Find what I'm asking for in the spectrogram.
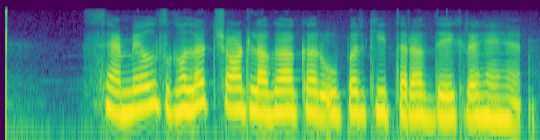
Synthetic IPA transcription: sɛːmʊlzɣɐlət̪ʃɔːʈlɐɡakəɾuːpəɾkit̪ɐɾəfd̪eːkʰɾɐɦeɦɛ̃ː

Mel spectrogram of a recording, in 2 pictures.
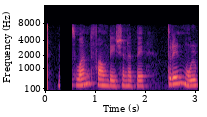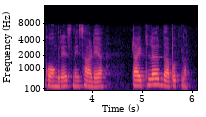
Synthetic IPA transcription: nasʋənd̪fawɳɖeɕənɦət̪e | t̪ɾinmulkɔ̃ŋɡɾesnesaɽja | ʈajʈləɾd̪aput̪la̰

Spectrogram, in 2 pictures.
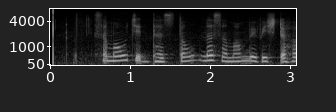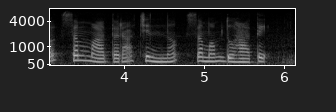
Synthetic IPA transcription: sɐmɐwt͡ʃid̪ʱːɐst̪ɐ̃w̃nɐsɐmɐmʋiʋiʂʈɐɦɐ̆sɐmːaːt̪ɐɾaːt͡ʃinːɐsɐmɐmd̪uɦaːt̪eː

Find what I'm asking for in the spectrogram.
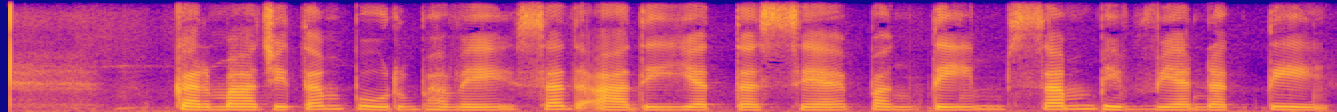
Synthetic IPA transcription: kɐɾmaːd͡ʒit̪ɐmpuːɾbʱɐʋeːsɐd̪ʱa̰ːd̪ijɐt̪ɐsjɐpɐŋt̪iːmsɐmbʱiʋjɐnɐk̚t̪i

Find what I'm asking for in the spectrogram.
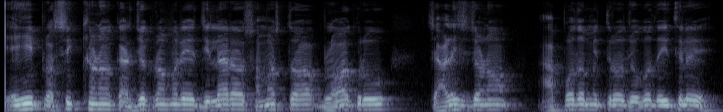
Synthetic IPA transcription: eɦipɾɔsikʰːjɔɽ̃ɔkaɾd͡ʒɔkɾɔmɔɾed͡ʒilaɾɔsɔmɔst̪ɔblɔkɾu | t͡ʃaɭis̬ɔd͡ʒɔɽ̃ɔ | a̰pɔd̪ɔmit̪ɾɔd͡ʒoɡɔd̪ejt̪ʰile

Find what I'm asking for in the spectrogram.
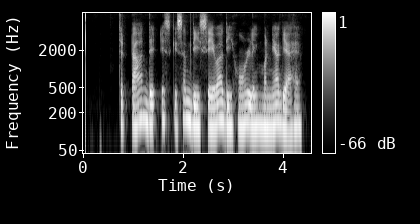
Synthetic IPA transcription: t͡ʃəʈːaːnd̪eːɪskɪsəmd̪iːseːʋaːd̪iːhoːɳləiːmənjaːɡɪja̰ːɦɛː

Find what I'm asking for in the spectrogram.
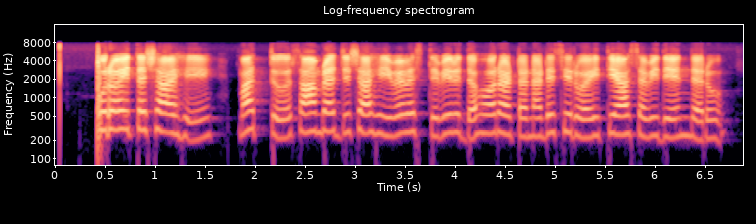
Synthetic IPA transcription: puɾoːit̪ɐʃaːɦi | mɐt̪ːusaːmɾaːd͡ʒjɐʃaːɦiʋjɐʋɐst̪ʰeʋiɾud̪ʱːɐɦɔːɾaːʈɐnɐɽesiɾuʋɐit̪iɦaːsɐʋid̪ɛend̪ɐɾu

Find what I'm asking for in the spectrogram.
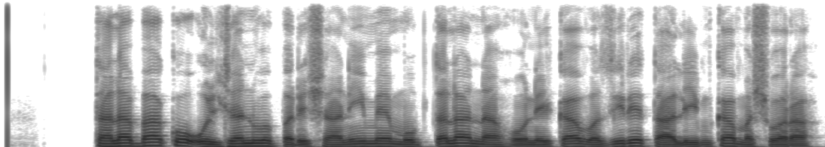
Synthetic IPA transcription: t̪ɐləbakoʔʊld͡ʒənʋpɐɾeːʃaːnimẽmʊb̚t̪əlanɐɦoːnekaʋɐziːɾet̪aːliːmkamɐʃʋəɾa

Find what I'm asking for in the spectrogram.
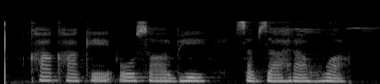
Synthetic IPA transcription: kʰakʰaːkḛoːsɔːɾbʱi | sɐbzaːɦɾaɦuaː

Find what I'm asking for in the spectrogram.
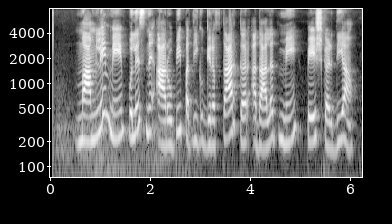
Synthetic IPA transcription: maːmlemẽpʊlɪsneʔaːɾoːpipət̪ikoɡɪɾəft̪aːɾkɐɾɐd̪aːlət̪mẽpeːʃkɐɾd̪ijaː

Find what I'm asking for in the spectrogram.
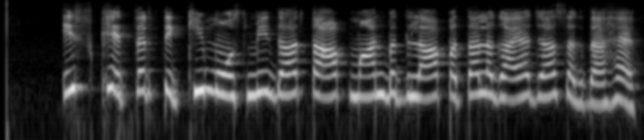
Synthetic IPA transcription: ɪskʰeːt̪əɾt̪ɪkʰːiːmɔːsmiːd̪aːt̪aːpmaːnbəd̪laːpət̪aːləɡaːjaːd͡ʒaːsəkd̪aːɦɛː

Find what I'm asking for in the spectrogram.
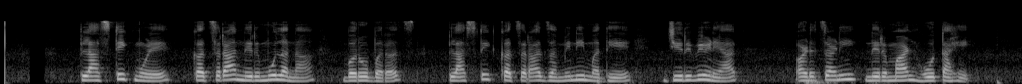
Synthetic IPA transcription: plasʈikmuɭekət͡sɾaniɾmulna | bəɾobəɾət͡s | plasʈikːət͡sɾad͡zəminiːməd̪ʱːje | d͡ʑiɾʋiɳjat̪ | əɽt͡səɳ̃iːniɾmaɳɦot̪aɦe

